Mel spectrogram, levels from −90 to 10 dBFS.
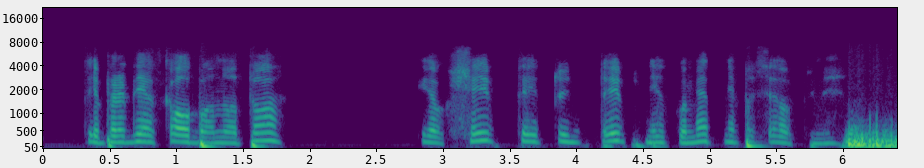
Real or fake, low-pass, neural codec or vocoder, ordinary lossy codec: fake; 7.2 kHz; codec, 16 kHz, 4 kbps, X-Codec, HuBERT features, trained on general audio; Opus, 32 kbps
